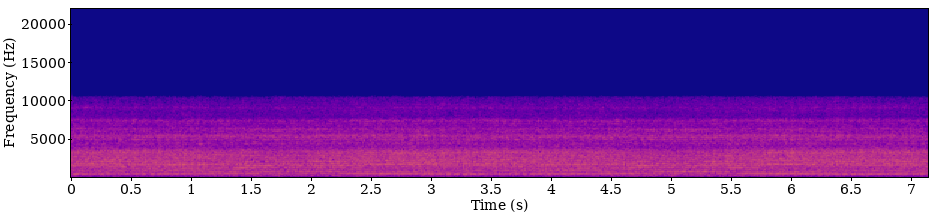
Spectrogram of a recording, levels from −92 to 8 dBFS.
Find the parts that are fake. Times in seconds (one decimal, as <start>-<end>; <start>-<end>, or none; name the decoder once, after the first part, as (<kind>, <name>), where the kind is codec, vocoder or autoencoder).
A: none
